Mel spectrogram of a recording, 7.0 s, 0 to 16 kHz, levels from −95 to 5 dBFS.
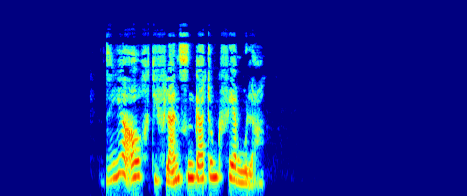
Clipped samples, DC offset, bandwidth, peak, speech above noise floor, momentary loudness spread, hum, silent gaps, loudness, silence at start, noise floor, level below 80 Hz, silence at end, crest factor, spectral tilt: under 0.1%; under 0.1%; 9.4 kHz; -2 dBFS; over 75 dB; 14 LU; none; none; -15 LUFS; 1.6 s; under -90 dBFS; -68 dBFS; 3.1 s; 18 dB; -4 dB/octave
